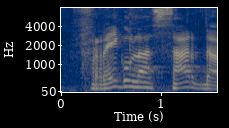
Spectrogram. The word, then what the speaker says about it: fregola sarda: gamba Calamaretti Füllung und Tomaten fregola Sarda Ragu habe ich das richtig ausgesprochen das hast Du perfekt ausgesprochen nee nee also perfekttig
